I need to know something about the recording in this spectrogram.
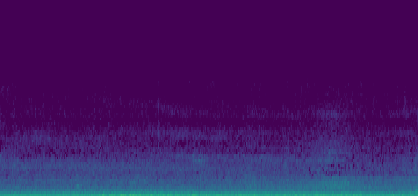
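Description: Steady low rumble of distant city traffic, an even hum with no distinct events.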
